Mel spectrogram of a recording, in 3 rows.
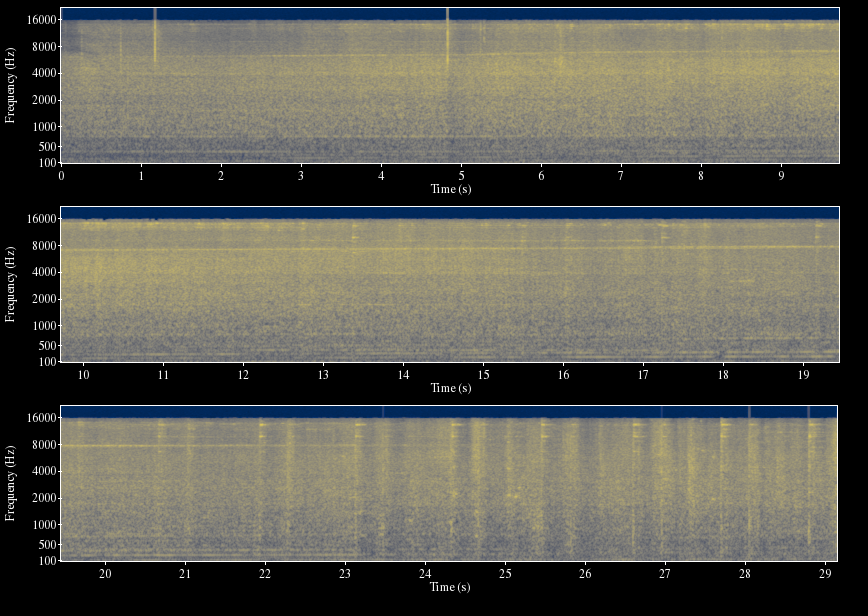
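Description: A pair of class 753 diesel locomotives working hard to start a heavy limestone freight train, with the engine note climbing in steps as they accelerate past. From about two-thirds of the way through, the rhythmic clatter of the hopper wagons' wheels over rail joints takes over.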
